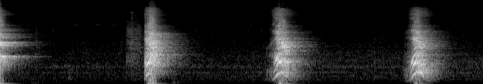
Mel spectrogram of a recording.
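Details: Single dog giving sharp, loud, bright barks, a brief bark at the start, then three clean barks spaced evenly about 1.3 seconds apart with silence between.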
